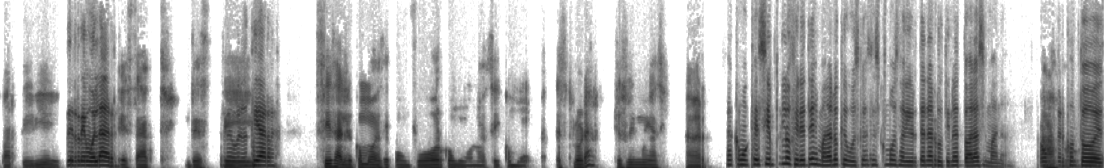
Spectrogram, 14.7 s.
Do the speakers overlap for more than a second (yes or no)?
no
